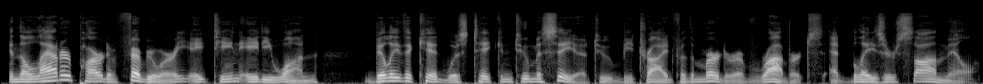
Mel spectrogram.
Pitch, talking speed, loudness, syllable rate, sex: 110 Hz, 170 wpm, -20 LUFS, 4.5 syllables/s, male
